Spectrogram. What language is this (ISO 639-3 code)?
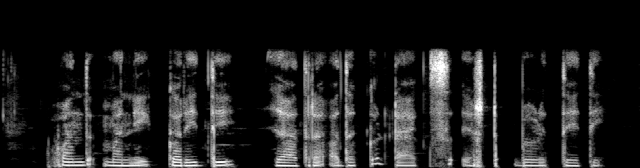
kan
